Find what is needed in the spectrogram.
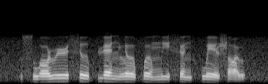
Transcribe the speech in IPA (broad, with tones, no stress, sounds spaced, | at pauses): s w ɔ˧˥ ɻ ɻ̩˥ s ɹ̩˥˧ p ɥ ɛ˥˧ n l ɤ˥˧ p ɤ˥˧ m i˥˧ s ə˥˧ n x w e˥˩ ɪ̯ ʂ ɑ˩ ʊ̯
